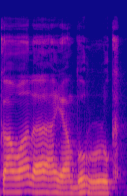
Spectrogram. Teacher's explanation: Kemudian bertemu dengan kaf yang berharokat fathah dan dibaca wakof. Karena ro-nya bukan matobi'i atau tidak panjang, maka ketika wakof juga dibaca pendek atau tidak perlu panjang.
